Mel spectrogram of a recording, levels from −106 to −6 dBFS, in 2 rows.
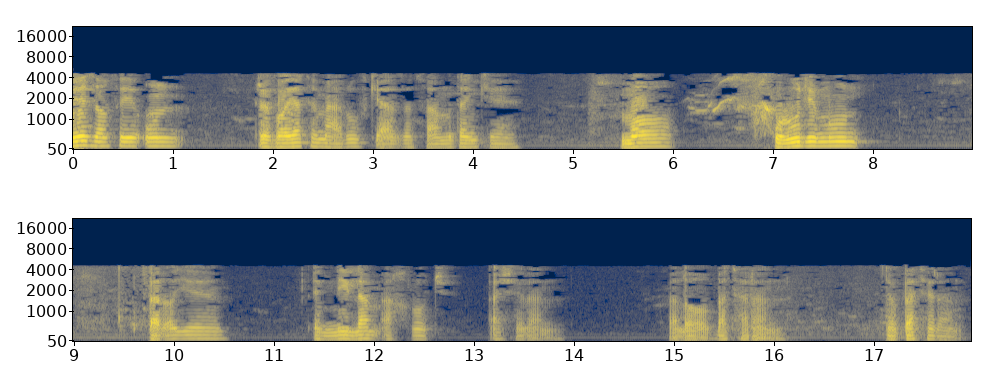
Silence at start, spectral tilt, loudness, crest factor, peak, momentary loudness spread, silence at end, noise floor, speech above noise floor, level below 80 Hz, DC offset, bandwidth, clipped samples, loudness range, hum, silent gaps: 0 s; -9 dB/octave; -18 LUFS; 18 dB; 0 dBFS; 21 LU; 0.1 s; -62 dBFS; 46 dB; -52 dBFS; under 0.1%; 4.8 kHz; under 0.1%; 12 LU; none; none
